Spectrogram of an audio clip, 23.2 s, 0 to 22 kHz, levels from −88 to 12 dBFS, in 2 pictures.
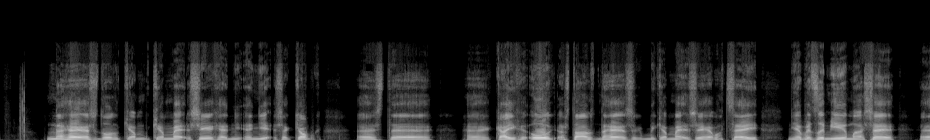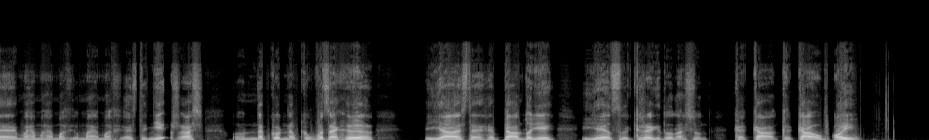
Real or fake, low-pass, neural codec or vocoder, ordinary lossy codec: real; 14.4 kHz; none; Opus, 24 kbps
